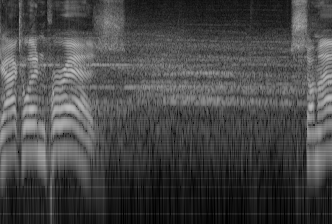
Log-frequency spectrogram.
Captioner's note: cheers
